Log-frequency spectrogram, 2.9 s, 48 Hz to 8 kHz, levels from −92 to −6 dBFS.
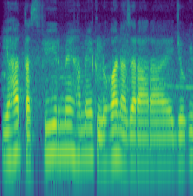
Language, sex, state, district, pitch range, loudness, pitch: Hindi, male, Chhattisgarh, Bilaspur, 115-140 Hz, -21 LUFS, 130 Hz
